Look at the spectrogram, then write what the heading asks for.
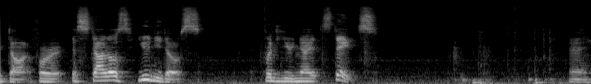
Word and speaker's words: Estados Unidos: we use ee dot u u dot for Estados Unidos for the United States and here's the spelling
